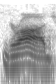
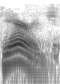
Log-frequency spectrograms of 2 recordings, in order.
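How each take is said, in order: First: "garage" said American style, ga-RAHJ with the stress at the end; the American "garage", stress on the second part. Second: "Garage" said GA-ridge, the stress up front and a short ending; British "Garage", rhymes with carriage. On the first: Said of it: "how do you say garage?". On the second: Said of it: "we say garage". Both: Shown as a demonstration.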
